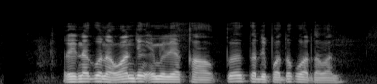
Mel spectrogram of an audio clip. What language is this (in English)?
Sundanese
